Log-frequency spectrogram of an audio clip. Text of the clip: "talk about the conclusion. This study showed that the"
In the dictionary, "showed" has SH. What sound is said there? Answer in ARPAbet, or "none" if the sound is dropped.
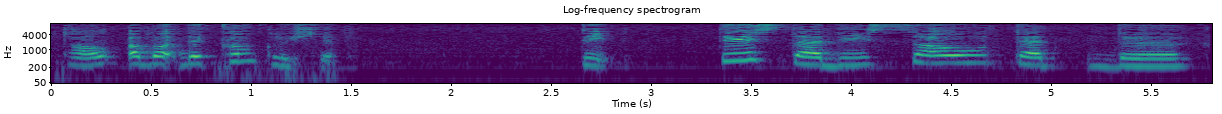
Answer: S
